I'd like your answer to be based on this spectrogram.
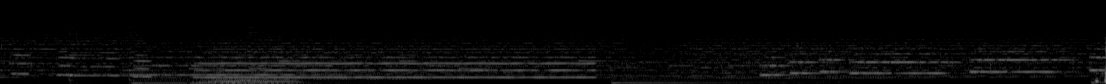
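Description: Faint, steady rainfall ambience from Old School RuneScape, a soft hiss of drops blended under gentle in-game music and low tones, with no voices.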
